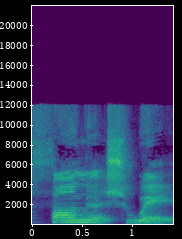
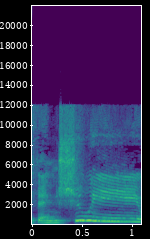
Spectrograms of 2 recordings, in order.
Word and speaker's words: Feng Shui: It's pronounced funue. So, uh that is a little bit different. Sometimes I hear people say fangg shui or there's all kinds of different ways people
